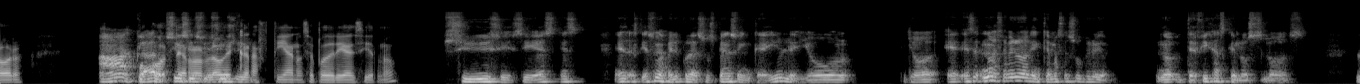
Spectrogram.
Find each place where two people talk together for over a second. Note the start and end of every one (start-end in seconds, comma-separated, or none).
1.2-2.7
